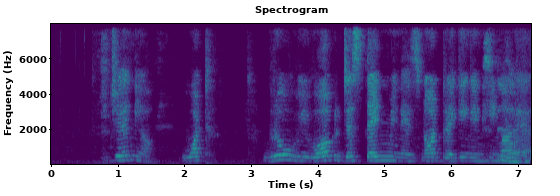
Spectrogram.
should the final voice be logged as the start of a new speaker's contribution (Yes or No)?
Yes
